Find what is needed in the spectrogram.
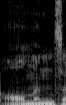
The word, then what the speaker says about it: almond: You all know it as almonds out there, but we don't say we don't say the L. It's a silent L.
